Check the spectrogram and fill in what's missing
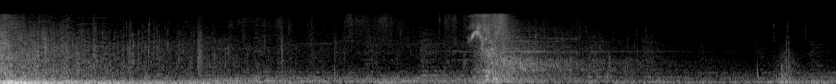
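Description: A Repulsor spell cast in a wizarding video game gives a sharp whooshing burst around the middle, set over a low rumbling background, with a faint softer thump later.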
